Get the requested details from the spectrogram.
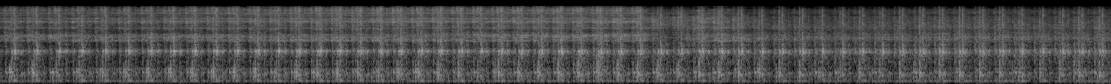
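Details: Southworth duplex boiler feed pump before service, glands blowing, water cylinders lubricated with oil instead of water: quick clattering strokes about two and a half per second with a slightly irregular beat; valve timing possibly off.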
